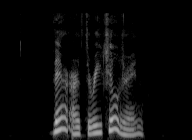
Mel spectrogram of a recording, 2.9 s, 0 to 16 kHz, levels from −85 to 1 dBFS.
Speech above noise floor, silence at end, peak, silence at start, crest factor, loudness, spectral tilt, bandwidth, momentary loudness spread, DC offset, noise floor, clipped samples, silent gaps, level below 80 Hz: over 58 dB; 0.75 s; -14 dBFS; 0.8 s; 20 dB; -33 LUFS; -6.5 dB/octave; 11.5 kHz; 11 LU; under 0.1%; under -90 dBFS; under 0.1%; none; -76 dBFS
